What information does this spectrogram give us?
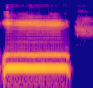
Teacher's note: So if you say E, you can feel the tongue is really high in the mouth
